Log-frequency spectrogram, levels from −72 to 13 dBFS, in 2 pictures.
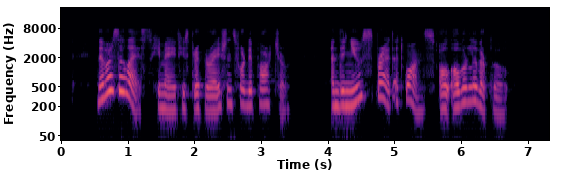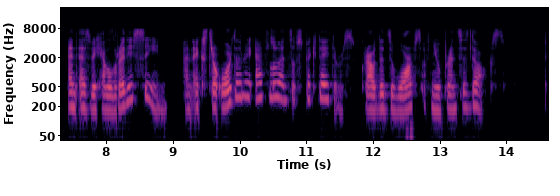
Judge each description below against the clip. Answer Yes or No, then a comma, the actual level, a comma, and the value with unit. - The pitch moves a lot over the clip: Yes, wide, 8.1 semitones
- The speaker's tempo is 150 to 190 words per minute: No, average, 140 wpm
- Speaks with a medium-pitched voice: No, high, 195 Hz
